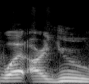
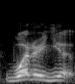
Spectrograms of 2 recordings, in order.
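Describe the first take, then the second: First: Each little word is pronounced fully and clearly. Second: The little words are reduced and linked together.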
